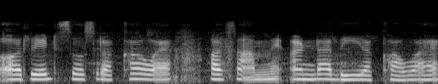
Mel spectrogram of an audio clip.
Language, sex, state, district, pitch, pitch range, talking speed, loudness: Hindi, female, Bihar, Vaishali, 230 Hz, 215-235 Hz, 175 wpm, -15 LUFS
